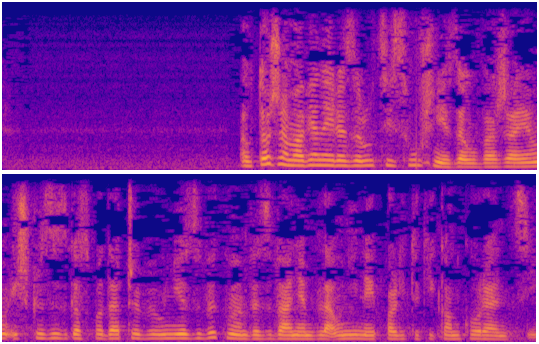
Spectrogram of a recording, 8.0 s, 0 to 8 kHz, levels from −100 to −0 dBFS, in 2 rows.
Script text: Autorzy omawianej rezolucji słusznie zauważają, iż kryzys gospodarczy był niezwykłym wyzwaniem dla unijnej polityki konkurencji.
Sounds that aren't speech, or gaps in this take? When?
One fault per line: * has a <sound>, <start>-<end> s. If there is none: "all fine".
all fine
